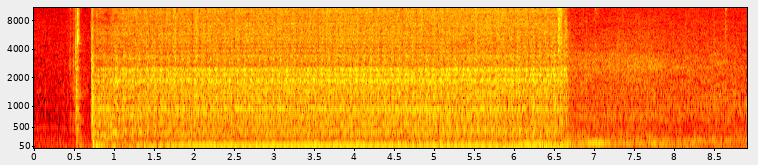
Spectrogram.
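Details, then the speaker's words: Nissan R32, rarely driven: starter cranks slowly for about six seconds with ECU clicking and never starts, a flat battery; jump start followed. "I can hear the ECU clicking which means the batteries not working properly yeah that sounds like a flat battery"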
